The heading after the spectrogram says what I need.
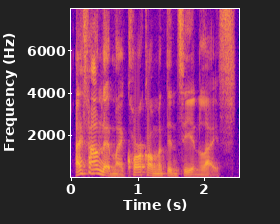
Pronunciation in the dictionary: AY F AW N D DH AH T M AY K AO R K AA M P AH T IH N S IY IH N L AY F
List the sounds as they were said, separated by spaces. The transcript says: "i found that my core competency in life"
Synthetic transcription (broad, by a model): AY F AW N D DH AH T M AY K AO R K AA M AH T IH N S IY IH N L AY F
